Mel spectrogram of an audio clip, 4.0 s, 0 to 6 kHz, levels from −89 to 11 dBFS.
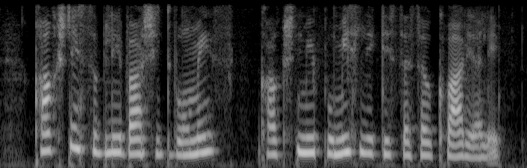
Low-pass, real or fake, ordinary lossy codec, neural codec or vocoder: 5.4 kHz; fake; none; vocoder, 44.1 kHz, 128 mel bands, Pupu-Vocoder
